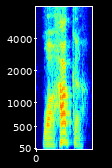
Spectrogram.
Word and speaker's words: Oaxaca: Oaxaca. Am I saying that right? Salaki, sir, or Oaxaca. Say it again. Oaxaca.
